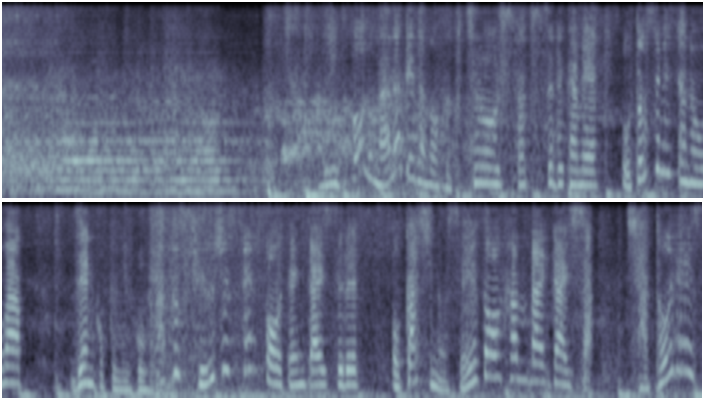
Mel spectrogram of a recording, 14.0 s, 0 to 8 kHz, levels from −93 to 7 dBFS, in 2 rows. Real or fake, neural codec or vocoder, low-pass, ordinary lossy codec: fake; codec, 16 kHz, 1.1 kbps, Voila-Tokenizer; 7.2 kHz; none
